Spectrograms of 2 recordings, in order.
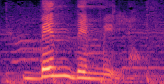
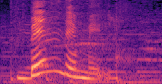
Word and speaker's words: véndemelo: Entonces, véndemelo. Véndemelo. Es una palabra esdrújula. Véndemelo. Palabra esdrújula. Lo, última sílaba. Me, penúltima sílaba. De, antepenúltima. Y ven es la sílaba que está antes de la antepenúltima.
